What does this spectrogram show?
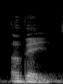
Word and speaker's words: Abate: We've heard it pronounced 3 different ways today in the hearing. Abate, Senator.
